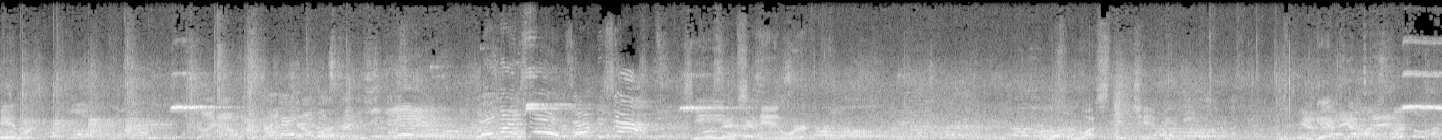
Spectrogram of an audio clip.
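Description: A crowd of spectators shouts and cheers in a large echoing hall.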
